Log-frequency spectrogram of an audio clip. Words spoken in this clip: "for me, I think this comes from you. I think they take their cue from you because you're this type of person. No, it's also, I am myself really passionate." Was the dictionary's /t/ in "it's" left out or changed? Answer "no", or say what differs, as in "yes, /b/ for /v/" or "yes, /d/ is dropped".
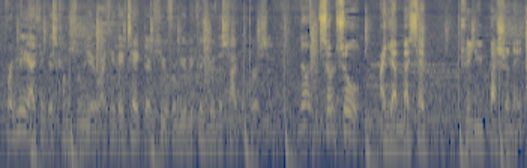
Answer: no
